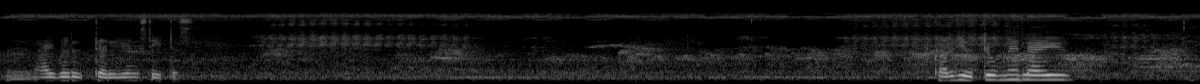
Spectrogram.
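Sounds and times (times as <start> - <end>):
steady background hiss: 0.0 - 12.0
faint bird calls: 2.5 - 12.0.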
